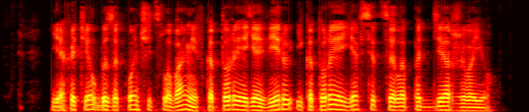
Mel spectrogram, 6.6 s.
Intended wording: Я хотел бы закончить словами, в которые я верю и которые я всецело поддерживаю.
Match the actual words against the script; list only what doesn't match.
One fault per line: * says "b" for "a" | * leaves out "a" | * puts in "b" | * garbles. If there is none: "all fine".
all fine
